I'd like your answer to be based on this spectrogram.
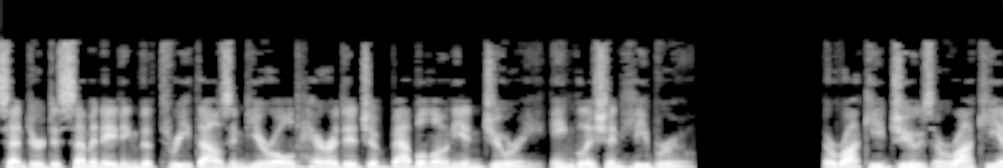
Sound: english and Hebrew

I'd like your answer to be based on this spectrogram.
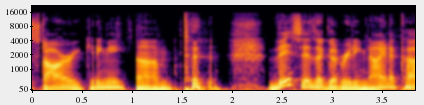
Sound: giggling

